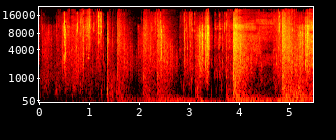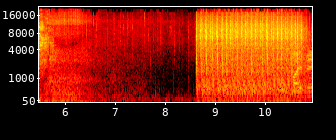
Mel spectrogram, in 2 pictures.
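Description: Rapid automatic gunfire sprays down range in a Counter-Strike match on Dust2, with bursts of shots, echoing bangs and a sustained roar of fire near the end, while a caster talks over it.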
